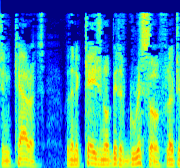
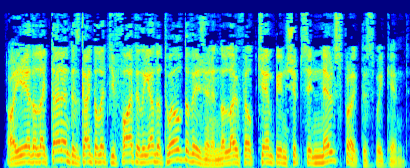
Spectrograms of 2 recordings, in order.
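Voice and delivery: higher-pitched, lively character voice; chatty warder; 6 semitones higher than usual. Acted. Warder stops the boy for a chat, chatty. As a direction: play a bored warder making conversation.

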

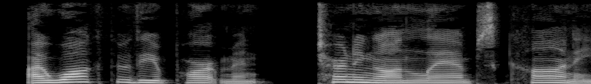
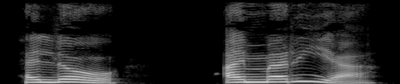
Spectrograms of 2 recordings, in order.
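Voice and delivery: put-on higher, louder South American-accented greeting; 6 semitones higher, 6 dB louder than usual. A narrator's reading. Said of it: "in a South American accent".

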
